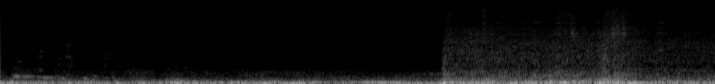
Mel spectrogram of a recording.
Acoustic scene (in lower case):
bus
